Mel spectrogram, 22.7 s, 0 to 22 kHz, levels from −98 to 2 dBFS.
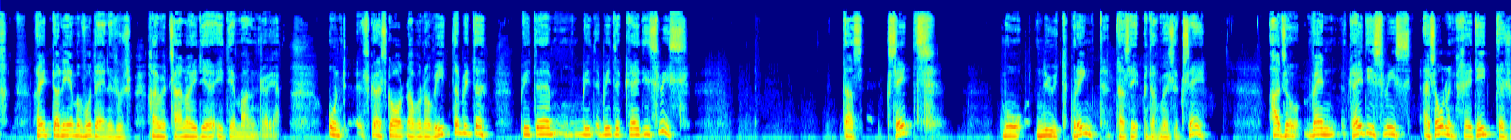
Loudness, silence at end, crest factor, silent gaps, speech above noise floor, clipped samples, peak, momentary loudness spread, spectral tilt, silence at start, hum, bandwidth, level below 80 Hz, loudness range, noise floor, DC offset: -29 LUFS; 0 s; 18 dB; 18.27-18.31 s; 37 dB; under 0.1%; -12 dBFS; 10 LU; -5 dB/octave; 0 s; none; 15.5 kHz; -64 dBFS; 4 LU; -65 dBFS; under 0.1%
